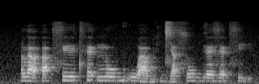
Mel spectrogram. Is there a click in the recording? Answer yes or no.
no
